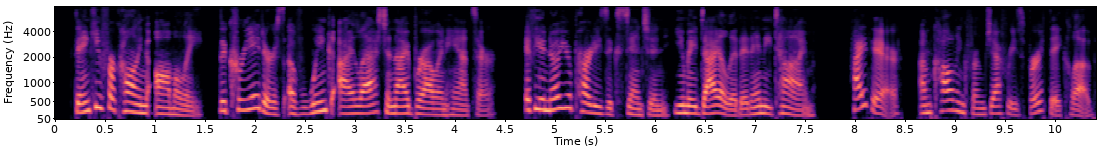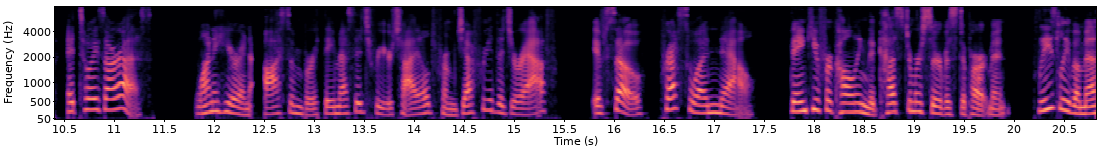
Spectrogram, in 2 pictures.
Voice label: women telephone; The voice of your brand. Easy-on-the-ears, authentic, and natural. Engaging, warm, and fun. Contemporary and ageless.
